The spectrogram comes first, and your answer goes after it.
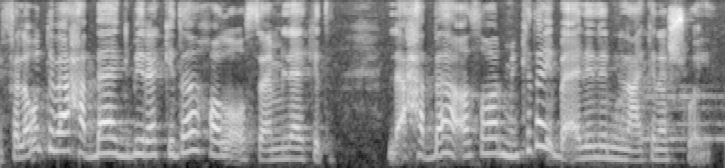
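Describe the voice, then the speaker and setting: A fast, chatty Egyptian woman leads a home cooking video, talking viewers through every step with lots of fillers. Her voice is a little hoarse from a cold. She records in her home kitchen, with a faint background hum. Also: medium pitch. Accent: Egyptian Arabic. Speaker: home cooking channel host. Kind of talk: casual cooking tutorial.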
